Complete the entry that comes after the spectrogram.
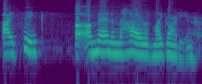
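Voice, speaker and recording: An actress playing a frightened, evasive young heiress in a 1950s radio drama, hesitant and pleading. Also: female voice, a little high, moderate pace, lightly acted. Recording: dull 1950s radio recording.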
